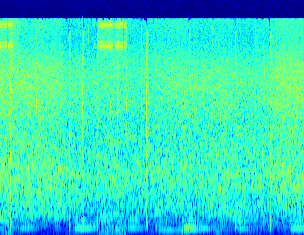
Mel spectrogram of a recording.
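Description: Soft menu clicks tick in quick succession.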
